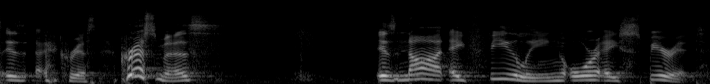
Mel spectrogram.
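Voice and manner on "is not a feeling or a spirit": slow, loud and higher; emphatic preaching. Acted. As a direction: hammer it home from the pulpit.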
